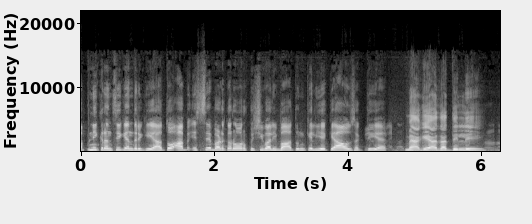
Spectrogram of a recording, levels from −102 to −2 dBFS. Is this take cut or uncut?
cut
